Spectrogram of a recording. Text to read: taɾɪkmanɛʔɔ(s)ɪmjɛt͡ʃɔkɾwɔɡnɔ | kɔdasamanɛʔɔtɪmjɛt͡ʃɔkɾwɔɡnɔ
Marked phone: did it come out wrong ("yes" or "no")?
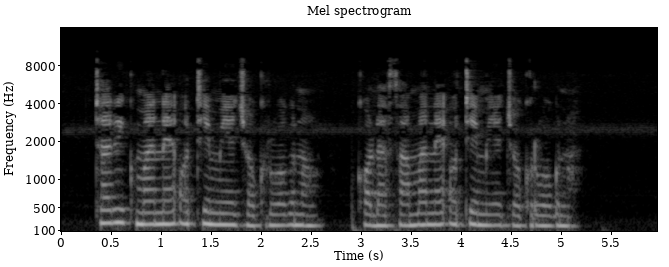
yes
